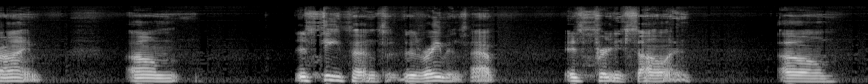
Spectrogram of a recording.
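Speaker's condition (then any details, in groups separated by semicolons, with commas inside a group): Cerebral palsy; voice sound affected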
